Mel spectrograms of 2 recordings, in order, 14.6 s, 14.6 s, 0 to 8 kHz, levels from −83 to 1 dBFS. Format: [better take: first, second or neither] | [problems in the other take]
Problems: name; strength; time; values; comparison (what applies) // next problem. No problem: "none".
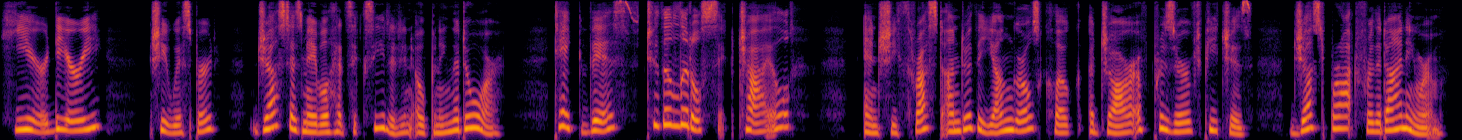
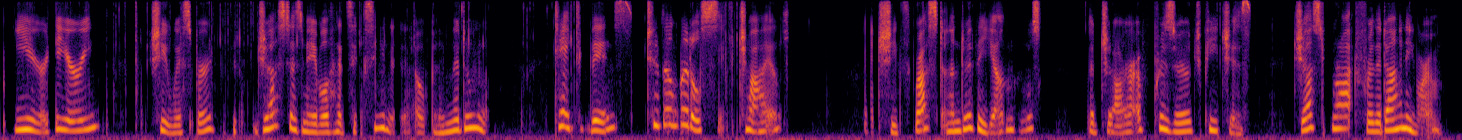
first | noise reduction (neural diffusion model UNIVERSE++)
